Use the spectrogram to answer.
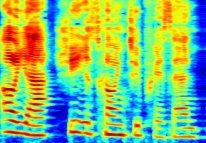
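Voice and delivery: high-pitched put-on verdict voice; acting out castmate. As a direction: say it high and matter-of-fact. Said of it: "And Whitney's like".

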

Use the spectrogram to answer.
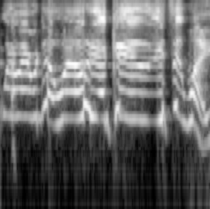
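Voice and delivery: high, indignant what-what-what; mock outrage. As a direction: sputter in fake disbelief. Mock outrage at being shut down.

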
